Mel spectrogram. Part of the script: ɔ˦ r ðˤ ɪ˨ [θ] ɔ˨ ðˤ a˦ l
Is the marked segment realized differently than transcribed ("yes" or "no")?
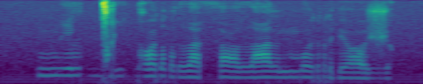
no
